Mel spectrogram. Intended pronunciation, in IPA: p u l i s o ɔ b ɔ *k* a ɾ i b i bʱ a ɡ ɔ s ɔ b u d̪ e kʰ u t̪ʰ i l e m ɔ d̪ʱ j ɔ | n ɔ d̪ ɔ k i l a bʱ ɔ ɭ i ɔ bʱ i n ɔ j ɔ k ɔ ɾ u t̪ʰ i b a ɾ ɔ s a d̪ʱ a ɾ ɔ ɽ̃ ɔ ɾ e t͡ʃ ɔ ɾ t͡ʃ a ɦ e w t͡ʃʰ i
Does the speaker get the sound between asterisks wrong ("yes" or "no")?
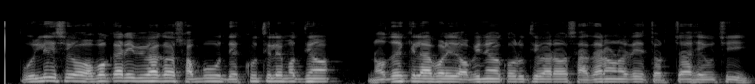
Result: no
